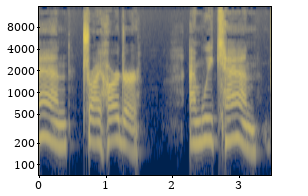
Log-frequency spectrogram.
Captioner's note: speaking French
